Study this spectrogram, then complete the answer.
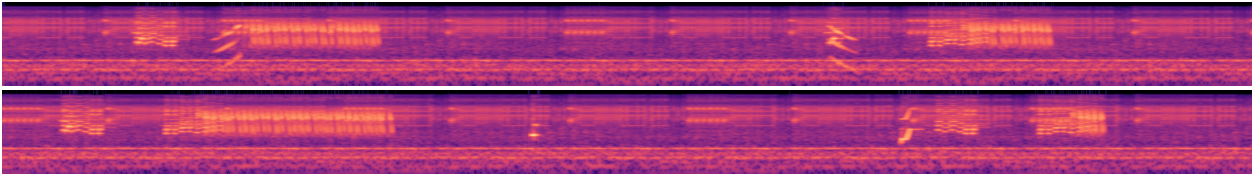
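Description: Rapid electronic blips chatter in short bursts.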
